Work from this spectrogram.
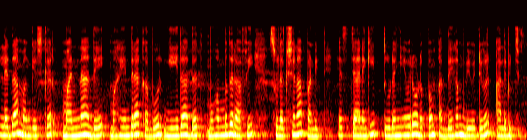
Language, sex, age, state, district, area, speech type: Malayalam, female, 18-30, Kerala, Kottayam, urban, read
